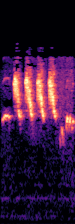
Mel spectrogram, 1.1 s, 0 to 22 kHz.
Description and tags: Bird - Pajaro 1
Bird singing at night.
bird, birds, singing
